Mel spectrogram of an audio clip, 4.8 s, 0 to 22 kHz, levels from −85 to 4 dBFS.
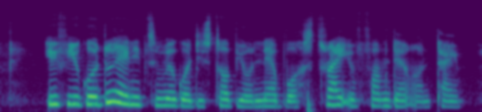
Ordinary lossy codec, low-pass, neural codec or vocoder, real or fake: none; 14.4 kHz; vocoder, 48 kHz, 128 mel bands, Vocos; fake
